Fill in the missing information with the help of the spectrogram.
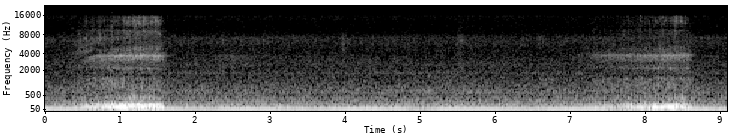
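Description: Two loud, rattling low snores on inhaling, about seven seconds apart, against steady low background hum.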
